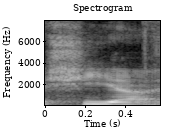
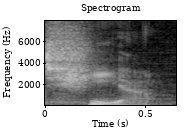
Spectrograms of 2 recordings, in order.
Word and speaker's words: Shia: It's my native tongue is Dutch, and in Dutch it is pronounced Shia, which is apparently the same as in English.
